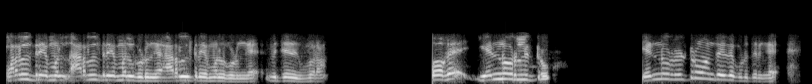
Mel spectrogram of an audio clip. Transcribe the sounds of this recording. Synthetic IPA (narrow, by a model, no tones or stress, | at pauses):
ɐɾɐlʈɾiːmɐlɐɾɐlʈɾiːmɐlkɔɽɯŋɡɐɐɾɐlʈɾiːmɐlkɔɽɯŋɡɐʋɛt͡ʃːɐðɯkːɯpoːɾãː | poːɣɐɛnːuːɾɯlɪʈrũ | ɛnːuːɾɯlɪʈːrũɔnd̪ɐɪðɐkɔɽɯt̪ːɯɾɯŋɡɐ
